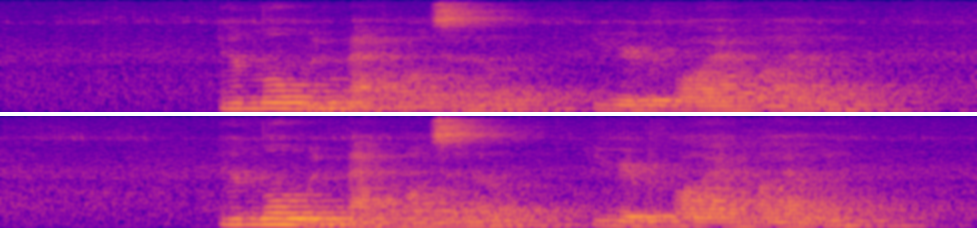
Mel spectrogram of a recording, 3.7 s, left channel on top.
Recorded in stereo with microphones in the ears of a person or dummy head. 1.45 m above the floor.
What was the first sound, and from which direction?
A woman speaking, 15° left (ahead or behind).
